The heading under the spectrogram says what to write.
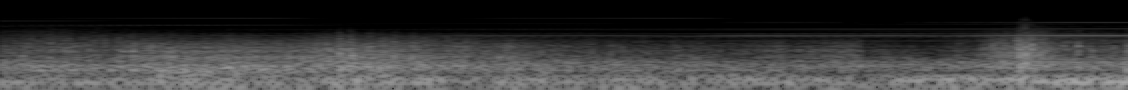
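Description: A low, continuous rumble of thunder heralding a summer storm rolls steadily for several seconds, deep and broad, with a brief brighter crackle near the end; no one speaks.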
